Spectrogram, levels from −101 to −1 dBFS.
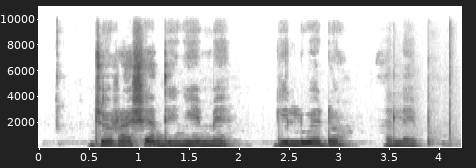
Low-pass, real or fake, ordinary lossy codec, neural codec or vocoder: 9.9 kHz; fake; none; vocoder, 44.1 kHz, 128 mel bands every 512 samples, BigVGAN v2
